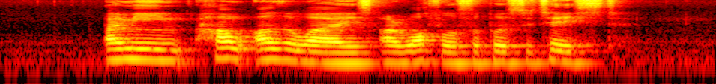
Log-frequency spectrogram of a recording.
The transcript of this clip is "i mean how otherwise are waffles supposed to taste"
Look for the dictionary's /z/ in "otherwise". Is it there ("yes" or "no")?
yes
